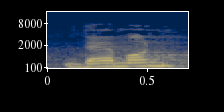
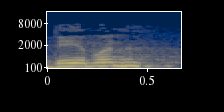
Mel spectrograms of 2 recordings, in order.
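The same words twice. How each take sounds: First: "demon" with a short open e, as in "den"; Romanian-style pronunciation. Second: Said in the usual way. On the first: Shown as a demonstration. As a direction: say "demon" as DEH-mon. Repeats word in Romanian-style pronunciation.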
